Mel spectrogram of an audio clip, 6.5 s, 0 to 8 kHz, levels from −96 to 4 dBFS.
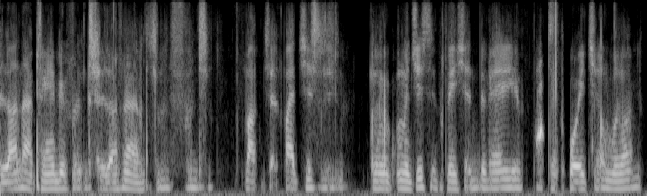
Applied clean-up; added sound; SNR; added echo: neural diffusion model UNIVERSE++.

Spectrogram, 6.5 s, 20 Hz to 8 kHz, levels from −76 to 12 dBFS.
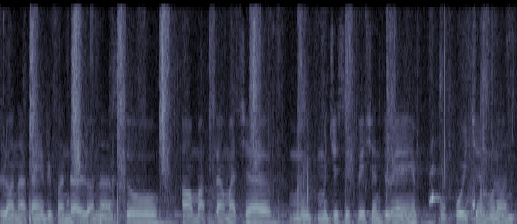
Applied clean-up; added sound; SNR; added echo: none; Walk, footsteps; 7 dB; none.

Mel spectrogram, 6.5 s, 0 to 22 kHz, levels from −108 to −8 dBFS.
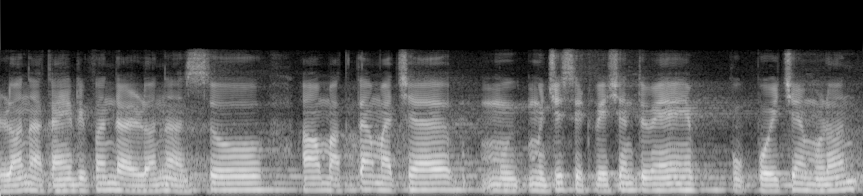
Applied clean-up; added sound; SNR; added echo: none; none; none; none.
